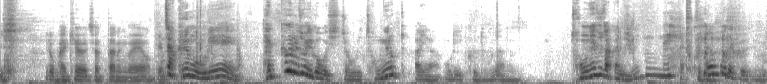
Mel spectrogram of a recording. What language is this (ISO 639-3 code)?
kor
